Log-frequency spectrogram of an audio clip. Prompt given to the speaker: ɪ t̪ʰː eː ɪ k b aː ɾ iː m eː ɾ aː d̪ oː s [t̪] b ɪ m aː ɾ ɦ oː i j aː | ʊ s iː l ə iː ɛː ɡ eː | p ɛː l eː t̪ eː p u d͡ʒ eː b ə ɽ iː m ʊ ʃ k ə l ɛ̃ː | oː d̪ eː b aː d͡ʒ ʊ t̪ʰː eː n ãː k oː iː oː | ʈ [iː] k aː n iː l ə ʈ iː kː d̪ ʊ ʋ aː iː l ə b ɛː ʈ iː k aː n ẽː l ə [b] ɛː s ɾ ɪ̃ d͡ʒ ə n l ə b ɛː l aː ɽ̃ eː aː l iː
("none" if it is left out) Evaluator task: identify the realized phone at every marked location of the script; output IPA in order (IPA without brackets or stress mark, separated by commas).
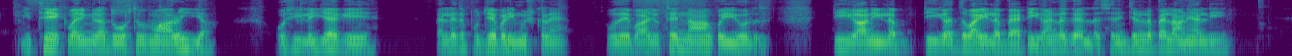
t̪, iː, ɡ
